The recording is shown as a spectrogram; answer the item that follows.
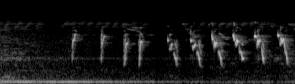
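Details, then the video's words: Leafbird song used as a lure to set other leafbirds singing: after a quiet start, about a dozen sharp, high downslurred whistled notes follow in quick succession, growing louder toward the end, over a steady low hum. "cicakoreng lain ngikut bunyi"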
